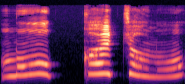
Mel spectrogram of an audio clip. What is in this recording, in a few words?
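Japanese anime girl voice sounds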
